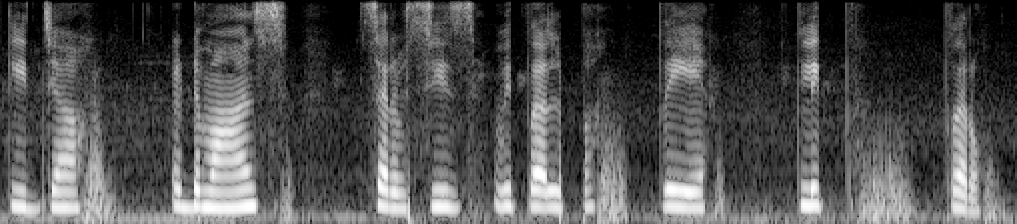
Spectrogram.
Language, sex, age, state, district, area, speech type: Punjabi, female, 18-30, Punjab, Fazilka, urban, spontaneous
